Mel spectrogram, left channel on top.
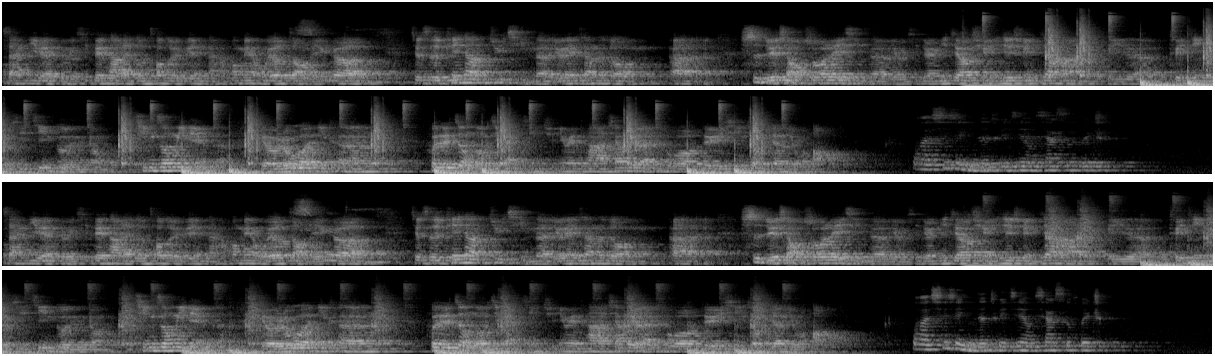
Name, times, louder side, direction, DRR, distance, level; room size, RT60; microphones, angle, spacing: voice 1, 0.0-20.4, equal, ahead, -2 dB, 0.4 m, -29 dB
voice 2, 2.9-3.9 13.3-14.4 21.2-23.1, right 3 dB, 70° right, 4 dB, 0.4 m, -36 dB
sound 1, 9.6-10.1 10.4-11.1 11.4-12.7 13.0-13.1 13.3-13.7 13.9-15.2 15.5-15.6 15.8-16.2 16.4-17.7 18.0-18.1 18.3-18.7 19.0-20.2, left 3 dB, 75° left, 0.3 m, -26 dB
3.2 x 2.1 x 3.2 m, 1.4 s
head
